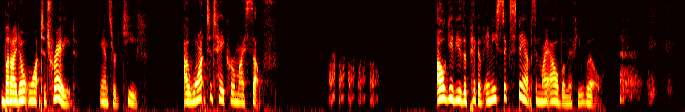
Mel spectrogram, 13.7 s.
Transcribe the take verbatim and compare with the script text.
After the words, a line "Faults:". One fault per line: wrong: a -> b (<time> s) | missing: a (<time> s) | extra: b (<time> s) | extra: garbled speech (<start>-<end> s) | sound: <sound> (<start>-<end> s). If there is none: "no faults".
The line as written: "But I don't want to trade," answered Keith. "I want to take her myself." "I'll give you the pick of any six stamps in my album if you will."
"But I don't want to trade," answered Keith. "I want to take her myself." "I'll give you the pick of any six stamps in my album if you will."
Faults:
sound: laugh (6.6-7.6 s)
sound: sniff (12.4-13.5 s)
